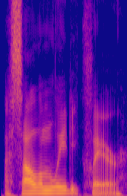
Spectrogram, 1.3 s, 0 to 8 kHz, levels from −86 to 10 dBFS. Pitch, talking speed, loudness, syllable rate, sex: 120 Hz, 140 wpm, -17 LUFS, 6.0 syllables/s, male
